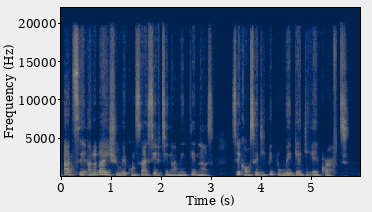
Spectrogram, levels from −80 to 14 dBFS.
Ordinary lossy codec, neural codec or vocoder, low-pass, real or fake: none; autoencoder, 48 kHz, 32 numbers a frame, DAC-VAE, trained on Japanese speech; none; fake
